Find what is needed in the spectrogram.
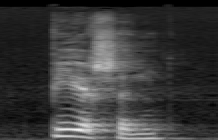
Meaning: to pierce (to implement a piercing)
- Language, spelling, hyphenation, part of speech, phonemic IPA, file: Dutch, piercen, pier‧cen, verb, /ˈpiːr.sə(n)/, Nl-piercen.ogg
